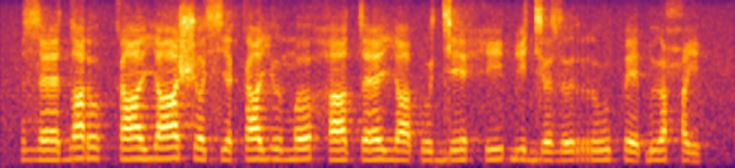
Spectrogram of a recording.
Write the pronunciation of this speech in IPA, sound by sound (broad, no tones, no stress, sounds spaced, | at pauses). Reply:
z ɛ d a ɾ o k a j a ʃ ɤ sʲ a k a j ɯ m ɤ h a t ɛ j a p u dʲ e h i ɓ i dʲ ɤ z ɯ r u p e ɓ ɯ ħ i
